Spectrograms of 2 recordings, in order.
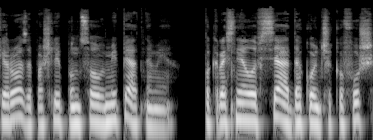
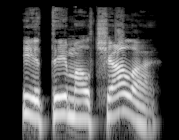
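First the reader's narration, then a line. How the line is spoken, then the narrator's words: Growl. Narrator (Russian): рыкнул я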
